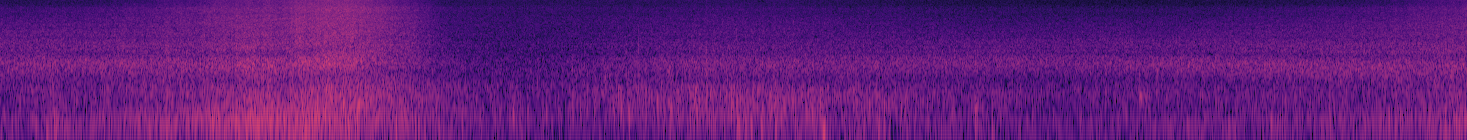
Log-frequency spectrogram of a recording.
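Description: Surf rushes and hisses steadily over the rocks.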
